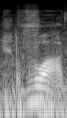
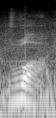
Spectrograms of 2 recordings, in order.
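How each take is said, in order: First: The word begins with a plain v sound. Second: The word begins with a w-like glide.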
